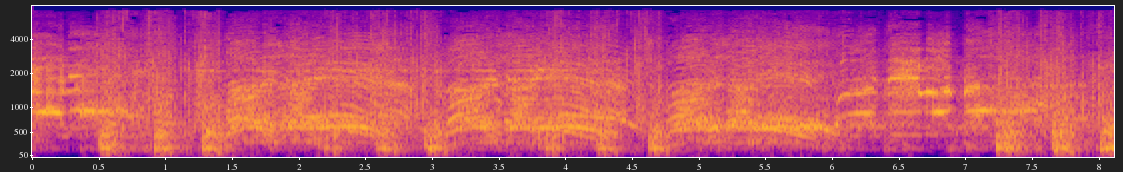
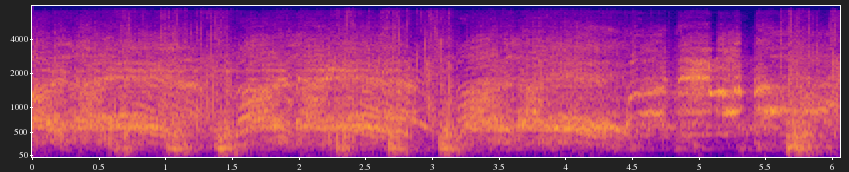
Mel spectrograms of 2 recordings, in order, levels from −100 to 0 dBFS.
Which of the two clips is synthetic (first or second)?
second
